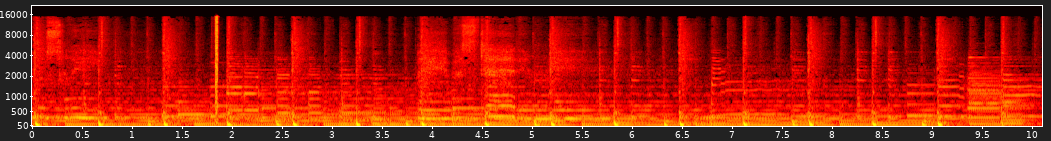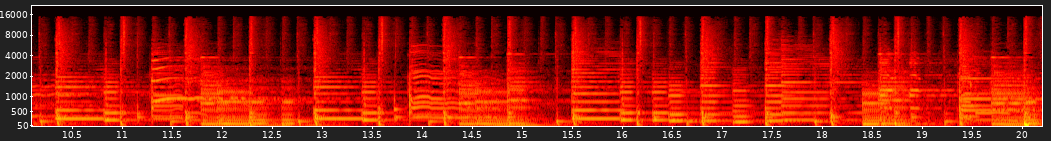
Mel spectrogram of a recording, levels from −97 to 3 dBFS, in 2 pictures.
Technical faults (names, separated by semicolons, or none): uninitialised buffer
